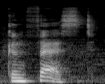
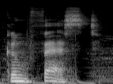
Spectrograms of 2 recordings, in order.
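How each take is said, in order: No difference in how they are said.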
